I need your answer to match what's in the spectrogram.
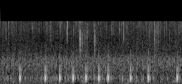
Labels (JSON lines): {"label": "biophony, pulse", "recorder": "SoundTrap 500"}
